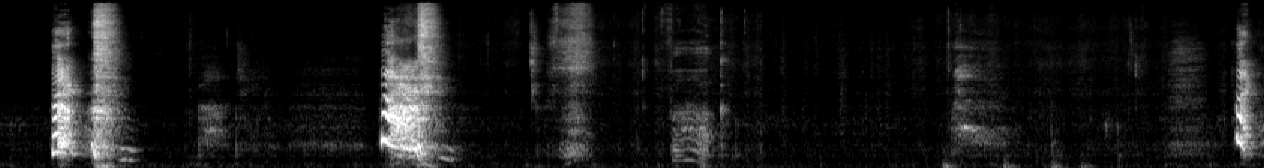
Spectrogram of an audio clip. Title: Crazy hayfever sneezes that kept coming!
